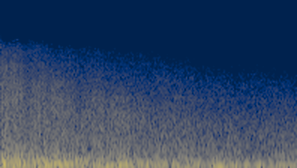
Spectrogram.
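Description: Tail of a cinematic boom sound effect: a deep, noisy rumble that fades slowly, growing duller as it dies away.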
